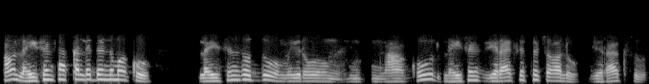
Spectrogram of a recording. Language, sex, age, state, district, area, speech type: Telugu, male, 30-45, Andhra Pradesh, N T Rama Rao, urban, conversation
